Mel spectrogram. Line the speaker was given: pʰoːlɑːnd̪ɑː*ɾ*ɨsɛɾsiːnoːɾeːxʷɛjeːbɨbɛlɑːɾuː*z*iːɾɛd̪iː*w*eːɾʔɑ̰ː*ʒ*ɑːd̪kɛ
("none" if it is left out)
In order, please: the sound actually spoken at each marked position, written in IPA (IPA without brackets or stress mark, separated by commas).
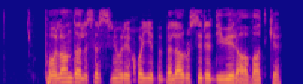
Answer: l, s, w, v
